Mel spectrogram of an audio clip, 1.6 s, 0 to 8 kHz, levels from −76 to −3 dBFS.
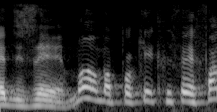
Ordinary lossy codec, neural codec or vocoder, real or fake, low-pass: none; codec, 24 kHz, 6 kbps, HILCodec; fake; 7.2 kHz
